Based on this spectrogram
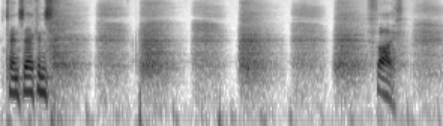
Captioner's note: breathes heavily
